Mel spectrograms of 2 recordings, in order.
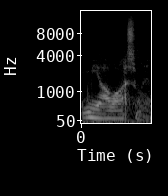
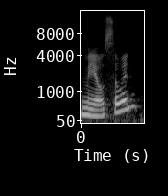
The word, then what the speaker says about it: miyosiwin: How I pronounce it is Miyosiwin.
